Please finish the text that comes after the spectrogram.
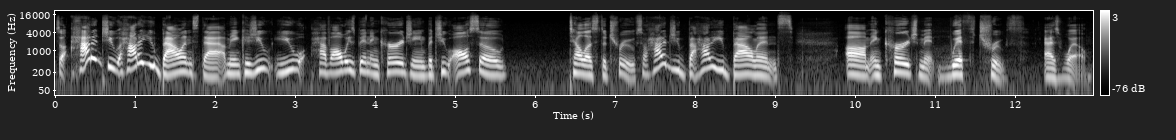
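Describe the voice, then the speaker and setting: A woman's voice: fairly low pitch, animated, moderate pace, no room sound. A woman hosting a podcast interview, affirming her guest and asking questions with small restarts. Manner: warm affirming listener, asks in restarts. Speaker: podcast host. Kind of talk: casual interview.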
